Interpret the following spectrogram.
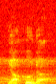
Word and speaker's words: Judah: Judah is more correctly pronounced Yehuda or Judah. Notice that it's phonetically the same as Utah.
